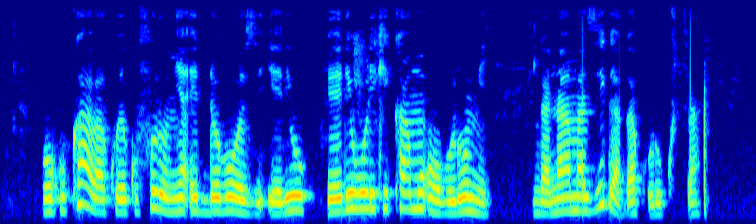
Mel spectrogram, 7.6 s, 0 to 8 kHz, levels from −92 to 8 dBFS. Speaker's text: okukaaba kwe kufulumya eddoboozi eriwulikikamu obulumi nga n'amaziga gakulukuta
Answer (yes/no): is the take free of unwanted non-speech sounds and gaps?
yes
